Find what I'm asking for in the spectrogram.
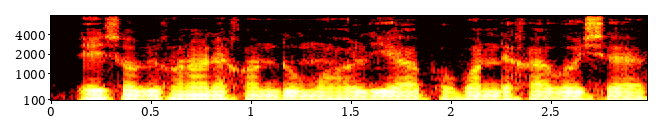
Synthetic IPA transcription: ejsobikʰɔnaɾɛkʰɔndumɔɦɔlijabʱɔbɔndɛkʰaɡojsɛ

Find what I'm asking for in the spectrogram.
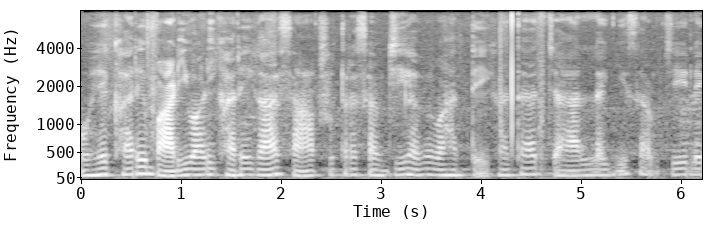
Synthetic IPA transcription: ʊɦekʰɐɾebaːɽiʋaːɽikʰɐɾeːɡaːsãːpsʊt̪ɾəsɐbd͡ʒiɦɐmẽʋɐɦãd̪ḛːkʰat̪ʰad͡ʒaːlːɐɡḭsɐ̰bd͡ʒile

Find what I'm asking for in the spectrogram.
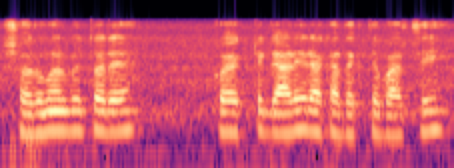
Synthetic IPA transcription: ʃɔɾomeɾbʱet̪oɾe | kɔek̚ʈiɡaɽiɾakʰad̪ekʰt̪epaɾt͡ɕʰi

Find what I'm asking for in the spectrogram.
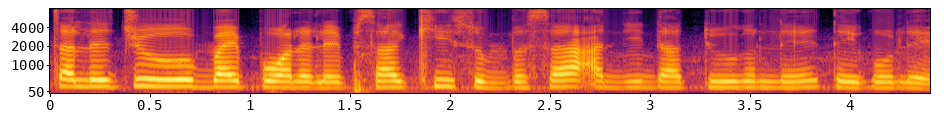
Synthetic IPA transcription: t͡ʃalet͡ʃubajpɔalalajpʰsakʰisumbəsaa̰ninatuɡaletejɡɔle

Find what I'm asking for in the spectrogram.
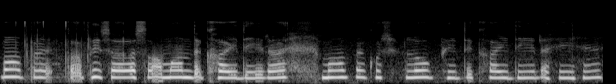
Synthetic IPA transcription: ʋɐɦãpeka̰ːfʰisaːɾasaːmaːnd̪ɪkʰaːid̪eːɾaɦʋɐɦãpekʊt͡ʃʰloːɡbʱid̪ɪkʰaːid̪eːɾəheɦɛ̃ː

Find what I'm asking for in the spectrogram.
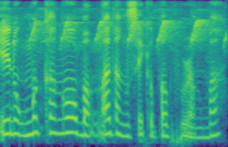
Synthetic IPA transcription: enuk̚mɯkʰːaŋɔbak̚ʔadaŋsajkɯpapʰuɾaŋba

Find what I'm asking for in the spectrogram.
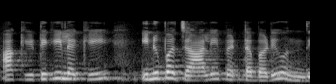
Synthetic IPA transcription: aːkiʈiɡilɐkiː | nupɐd͡ʒaːliːpɛʈːɐbɐɽiund̪i

